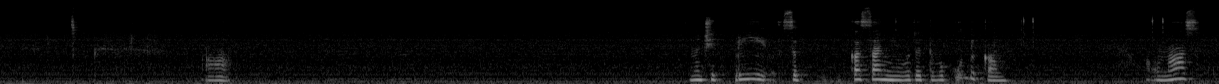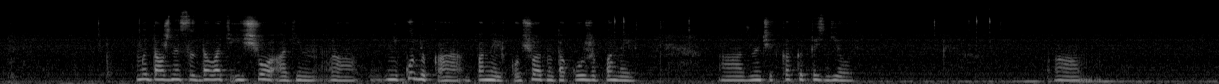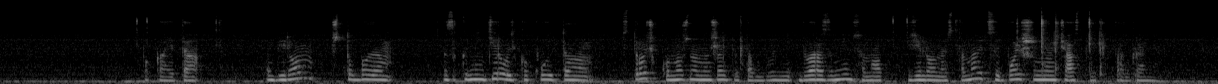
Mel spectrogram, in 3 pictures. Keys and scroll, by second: 31.6 -, 34.8 Return.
